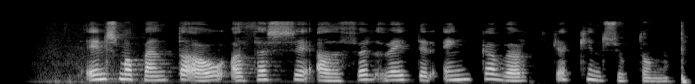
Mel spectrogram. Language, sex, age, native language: Icelandic, female, 40-49, Icelandic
